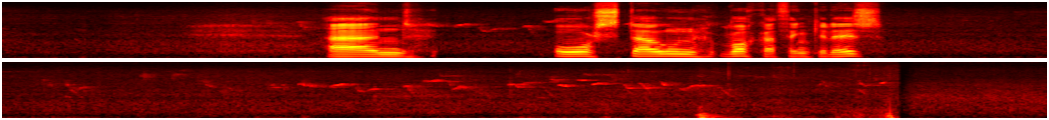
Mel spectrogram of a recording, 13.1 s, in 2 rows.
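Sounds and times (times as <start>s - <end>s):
bird chirping: 6.6s - 12.2s
low thump on microphone: 10.8s - 12.2s.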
